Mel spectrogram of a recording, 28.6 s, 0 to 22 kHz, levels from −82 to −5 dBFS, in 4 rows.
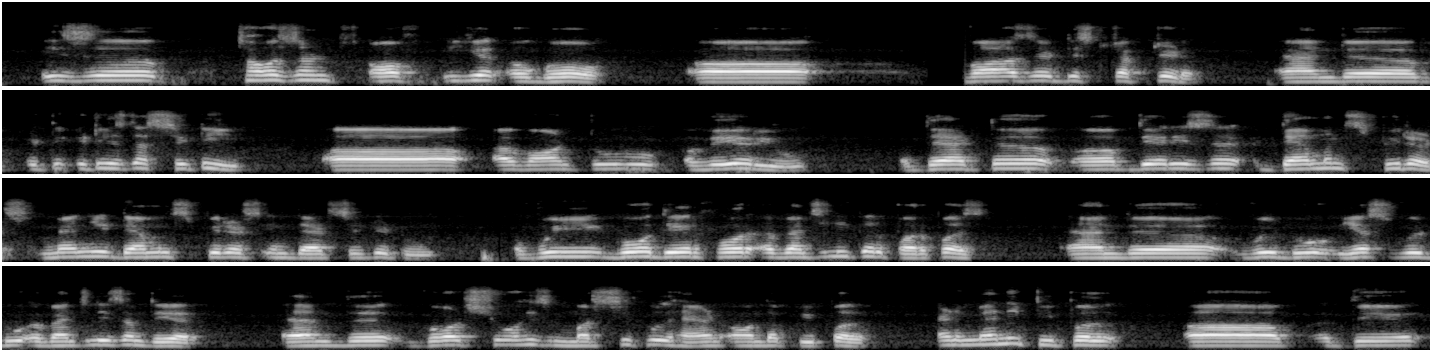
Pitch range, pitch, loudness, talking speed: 160-195 Hz, 175 Hz, -21 LUFS, 145 wpm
